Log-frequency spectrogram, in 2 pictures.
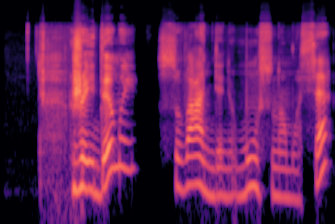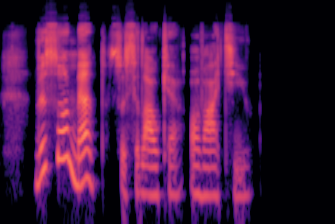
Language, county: Lithuanian, Kaunas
